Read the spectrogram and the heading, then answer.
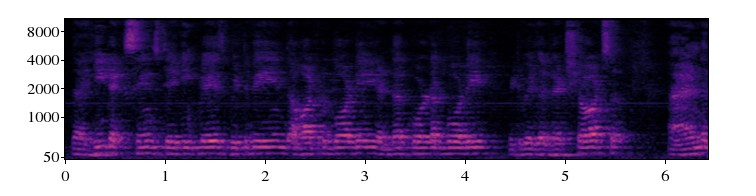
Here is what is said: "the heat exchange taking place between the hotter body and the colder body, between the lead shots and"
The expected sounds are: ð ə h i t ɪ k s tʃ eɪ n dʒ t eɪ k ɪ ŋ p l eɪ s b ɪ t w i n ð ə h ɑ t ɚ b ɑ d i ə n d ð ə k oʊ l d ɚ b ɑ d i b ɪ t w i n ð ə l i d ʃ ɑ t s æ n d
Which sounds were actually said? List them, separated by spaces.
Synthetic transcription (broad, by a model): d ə h i t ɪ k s eɪ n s t eɪ k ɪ ŋ p l eɪ s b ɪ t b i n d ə h ɑ t ɚ b ɑ d i ə n d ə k oʊ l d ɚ b ɑ d i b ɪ t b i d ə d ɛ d ʃ ɑ t s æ n d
